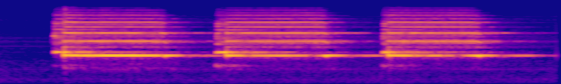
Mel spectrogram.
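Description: Tin whistle played with a high F cut, three separate notes each with a quick grace-note flick at its start, clear and close with no talk.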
